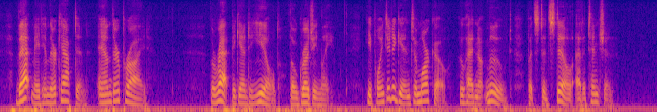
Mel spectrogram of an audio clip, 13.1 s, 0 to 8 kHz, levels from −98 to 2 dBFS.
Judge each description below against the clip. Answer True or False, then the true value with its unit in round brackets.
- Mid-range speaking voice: True (165 Hz)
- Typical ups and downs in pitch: True (4.2 semitones)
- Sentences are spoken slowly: True (130 wpm)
